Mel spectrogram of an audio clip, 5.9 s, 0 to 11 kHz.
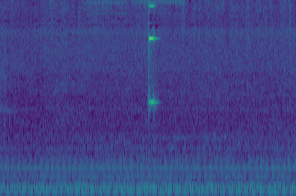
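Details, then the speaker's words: BenQ HT1075 DLP projector that overheats and shuts down after a few minutes; an exploded lamp shot glass into the blower fan, clogging it and damaging lower blades. Loud steady drone with a rough low rumble; damaged blower fan. "that didn't sound good we do have a picture though see we do well that doesn't sound good"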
